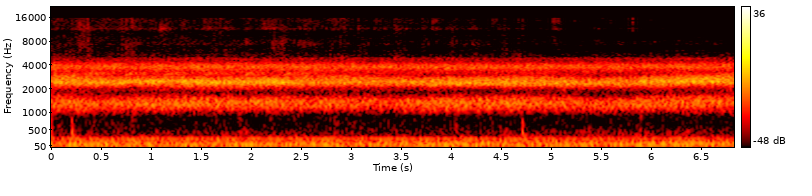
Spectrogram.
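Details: Many frogs chorusing in rain, the calls merging into continuous high buzzing layers with no pauses, accompanied by a dull low rain and water noise throughout.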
